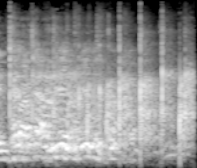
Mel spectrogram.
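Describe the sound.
Scattered hand clapping, a few sharp claps standing out over a steady wash of smaller claps, with people talking and chattering underneath throughout.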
